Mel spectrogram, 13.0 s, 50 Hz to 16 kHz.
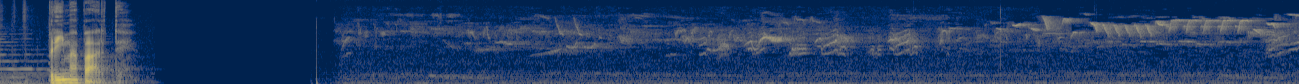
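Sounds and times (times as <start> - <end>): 
speech: 0.5 - 1.3
many birds chirping and singing in a chorus: 3.4 - 12.9.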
